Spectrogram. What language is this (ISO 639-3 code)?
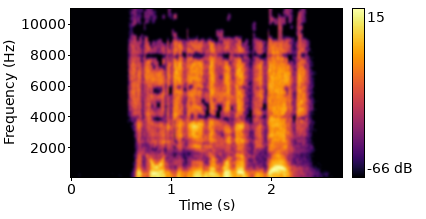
pus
